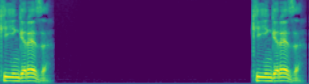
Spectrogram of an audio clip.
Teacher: the speaker stressed the next to last part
